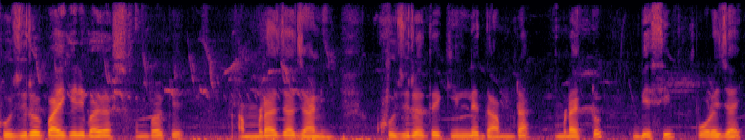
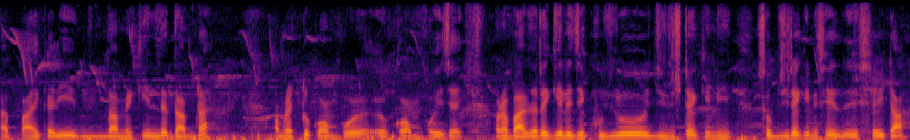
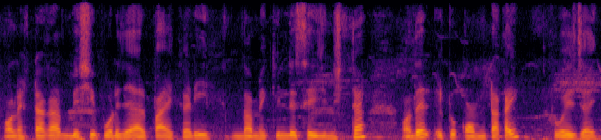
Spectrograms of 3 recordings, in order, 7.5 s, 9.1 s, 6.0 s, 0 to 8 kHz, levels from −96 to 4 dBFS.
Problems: constant background noise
